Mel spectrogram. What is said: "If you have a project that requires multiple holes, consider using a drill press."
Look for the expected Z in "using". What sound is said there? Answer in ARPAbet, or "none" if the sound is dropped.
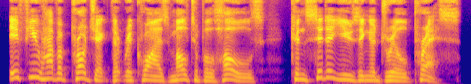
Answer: Z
